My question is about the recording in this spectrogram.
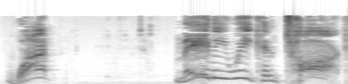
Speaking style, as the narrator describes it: she yells back

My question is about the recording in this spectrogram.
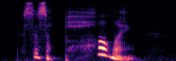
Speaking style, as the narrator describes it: the priest muttered

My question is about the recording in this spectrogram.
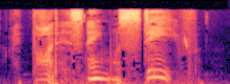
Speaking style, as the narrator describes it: muttered a gravid egg-bearer

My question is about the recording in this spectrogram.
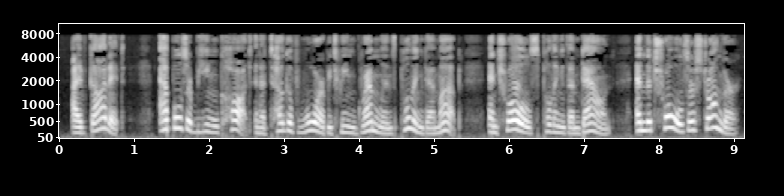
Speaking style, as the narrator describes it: Isaac Newton had watched the apple fall and exclaimed

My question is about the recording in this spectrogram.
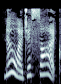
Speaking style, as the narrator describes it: cried Maddie

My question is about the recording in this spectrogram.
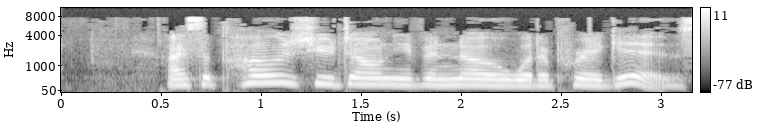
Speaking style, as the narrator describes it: said Dodger mournfully

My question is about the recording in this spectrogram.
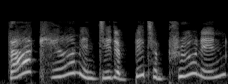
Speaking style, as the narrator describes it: cried Dickon

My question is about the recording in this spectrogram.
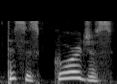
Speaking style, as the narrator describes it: I gasped

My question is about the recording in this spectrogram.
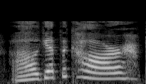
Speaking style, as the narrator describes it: Barbara sighed from the dining room

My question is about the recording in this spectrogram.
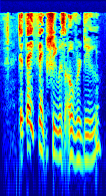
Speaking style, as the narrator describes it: Lisa chuckled

